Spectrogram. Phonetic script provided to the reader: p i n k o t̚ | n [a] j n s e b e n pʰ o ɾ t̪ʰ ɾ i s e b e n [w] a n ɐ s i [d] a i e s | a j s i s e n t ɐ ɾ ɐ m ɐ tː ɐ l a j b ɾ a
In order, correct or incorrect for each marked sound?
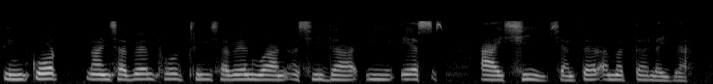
correct, correct, correct

